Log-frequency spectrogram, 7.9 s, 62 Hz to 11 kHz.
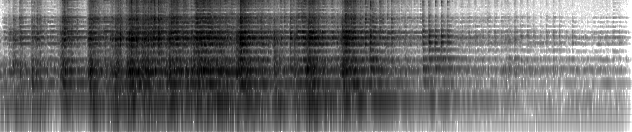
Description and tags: drumbrush rattle 1
Sounds created with a drum-brush recorded with a contact microphone.
brush, close, contact, drum, effect, fx, metal, microphone, sfx, sound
